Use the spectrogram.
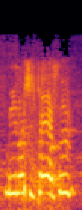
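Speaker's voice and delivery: real high-pitched excitement; excited race call. Real, not acted. Commentator announcing Milos is past, excited. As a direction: call the overtake high and urgently. Commentator calls an overtake live.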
